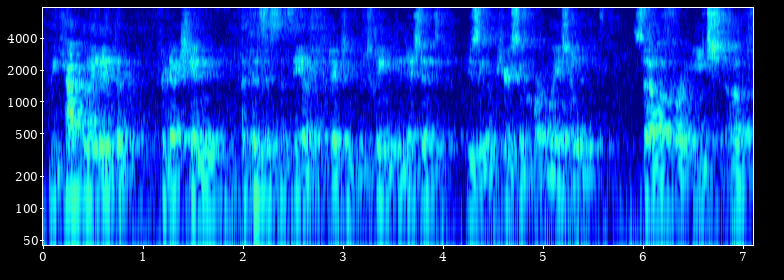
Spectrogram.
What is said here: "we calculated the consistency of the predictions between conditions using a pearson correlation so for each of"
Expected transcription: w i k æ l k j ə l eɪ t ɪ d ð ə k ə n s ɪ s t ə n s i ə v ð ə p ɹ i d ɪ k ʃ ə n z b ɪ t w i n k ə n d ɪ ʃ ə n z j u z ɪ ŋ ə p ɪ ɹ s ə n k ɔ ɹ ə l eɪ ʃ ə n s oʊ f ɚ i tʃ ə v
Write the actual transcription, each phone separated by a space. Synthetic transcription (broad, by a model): w i k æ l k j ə l eɪ t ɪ d ð ə k ə n s ɪ s t ə n s i ə v ð ə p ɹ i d ɪ k ʃ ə n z b ɪ t w i n k ə n d ɪ ʃ ə n z j u z ɪ ŋ ə p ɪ ɹ s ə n k ɔ ɹ ə l eɪ ʃ ə n s oʊ f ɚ i tʃ ə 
